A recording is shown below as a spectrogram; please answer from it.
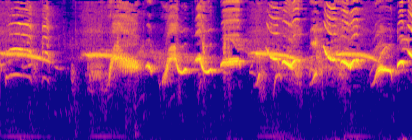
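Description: A Chinese hwamei pours out a rich, loud song of looping whistles and rapid trills, shifting pitch constantly; a faint low hum sounds underneath.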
